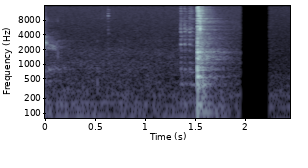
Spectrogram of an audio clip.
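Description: A single sharp metallic clink of a kitchen knife against a stainless steel bowl about a second and a half in, ringing briefly.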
